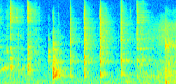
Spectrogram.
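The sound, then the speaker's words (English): Whisk or fork clinking against a bowl while an egg is beaten for scone batter: a steady series of sharp, bright taps at a quick, even rhythm, fairly faint and with no voices. “Then whisk your egg a bit. You want to just sort of scramble it up a little bit using a whisk or a fork, whatever's handy.”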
